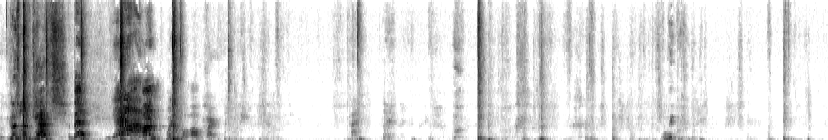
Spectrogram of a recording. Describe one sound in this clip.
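A ball thumps against hands and the floor.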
